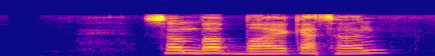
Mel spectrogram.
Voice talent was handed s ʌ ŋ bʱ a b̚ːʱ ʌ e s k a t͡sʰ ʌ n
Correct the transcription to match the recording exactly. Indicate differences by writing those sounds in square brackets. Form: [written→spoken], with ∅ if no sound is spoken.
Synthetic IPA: s ʌ [ŋ→m] bʱ [a→ʌ] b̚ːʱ ʌ e [s→∅] k a t͡sʰ ʌ n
